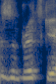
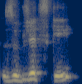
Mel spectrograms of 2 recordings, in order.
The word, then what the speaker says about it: Zubrzycki: that second thing is, which my Polish sense can pronounce as Zubrzycki. God knows how you pronounce it in Michigan and your students pronounce it.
